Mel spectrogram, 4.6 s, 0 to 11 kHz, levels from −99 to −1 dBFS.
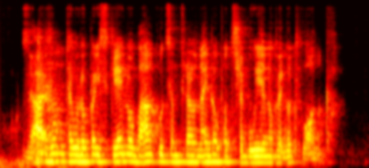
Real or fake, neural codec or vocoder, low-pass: fake; codec, 32 kHz, 1.9 kbps, SNAC; 9.9 kHz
